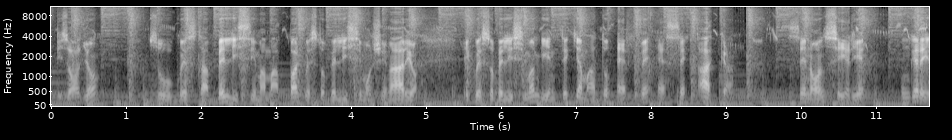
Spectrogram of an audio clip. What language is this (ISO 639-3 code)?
ita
